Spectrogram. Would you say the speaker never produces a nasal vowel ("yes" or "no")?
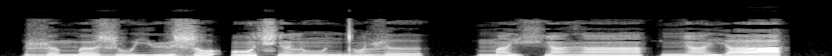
no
